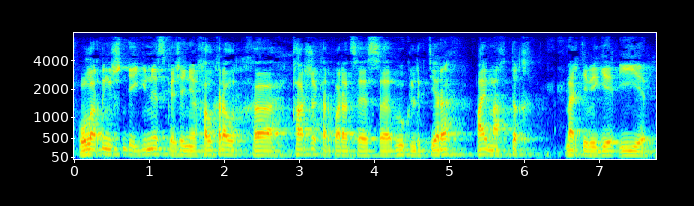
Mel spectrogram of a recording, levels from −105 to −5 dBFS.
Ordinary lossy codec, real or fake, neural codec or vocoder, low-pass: MP3, 48 kbps; real; none; 7.2 kHz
